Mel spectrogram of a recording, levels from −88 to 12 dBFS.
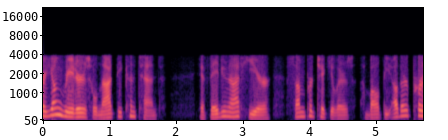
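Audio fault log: throughout: G.726 ADPCM. The speech is confined to a telephone band of 150 Hz to 3.7 kHz, with nothing above 3.9 kHz. A harsh, rasping hiss rises and falls with the speech level rather than sitting steadily underneath, which fits coarse 24 kbit/s difference coding.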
